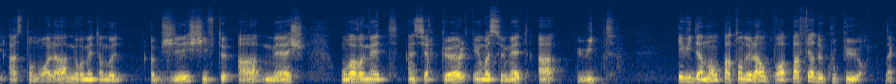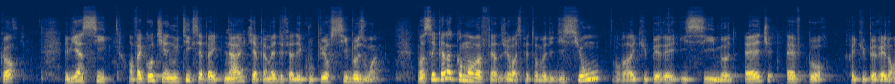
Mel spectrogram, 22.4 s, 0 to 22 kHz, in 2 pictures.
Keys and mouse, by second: 0.8 Tab, 2.0 shift+a, 5.9-7.6 drag, 9.7-10.2 shift+middle drag, 10.9-11.3 shift+middle drag, 17.5 Tab, 19.5 click, 21.0 f, 21.4 middle click.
